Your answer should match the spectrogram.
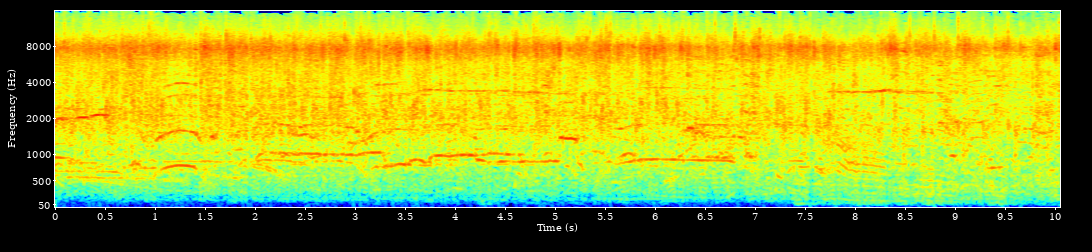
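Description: Audience clapping, with voices calling out and cheering over it.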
